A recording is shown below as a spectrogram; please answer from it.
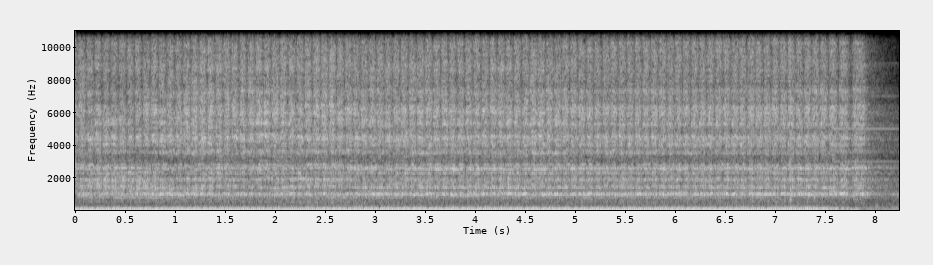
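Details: Range Rover L322 automatic: a steady high squeal over a loud, even engine drone until it winds down; the squeak seems to come from the gearbox. The oil pump is fine and the truck drives forward and back; cause unclear.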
